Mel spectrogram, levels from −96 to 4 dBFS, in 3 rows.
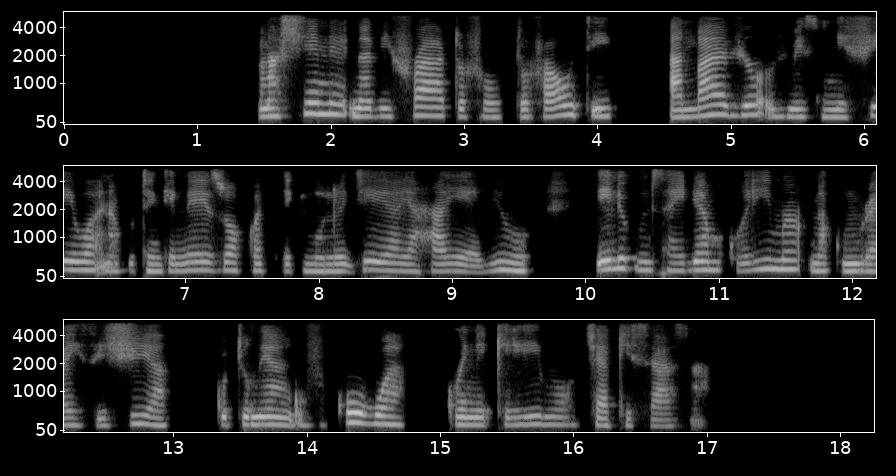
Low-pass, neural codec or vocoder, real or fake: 5.4 kHz; codec, 16 kHz, 1 kbps, X-Codec, HuBERT features, trained on balanced general audio; fake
